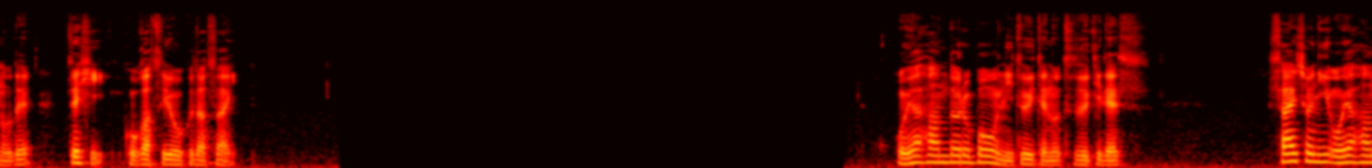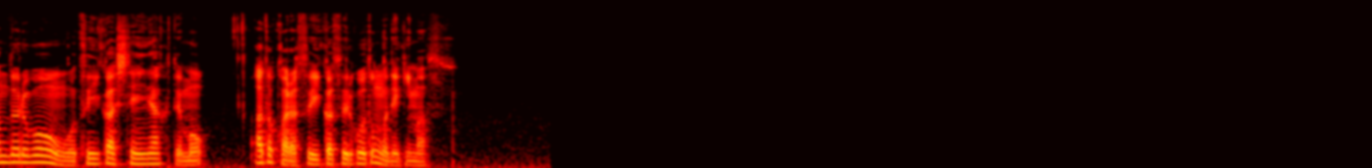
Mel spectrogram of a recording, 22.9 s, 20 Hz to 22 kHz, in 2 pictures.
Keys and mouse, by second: 15.1-19.1 drag.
